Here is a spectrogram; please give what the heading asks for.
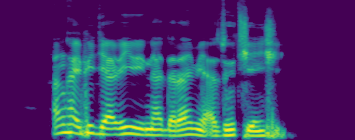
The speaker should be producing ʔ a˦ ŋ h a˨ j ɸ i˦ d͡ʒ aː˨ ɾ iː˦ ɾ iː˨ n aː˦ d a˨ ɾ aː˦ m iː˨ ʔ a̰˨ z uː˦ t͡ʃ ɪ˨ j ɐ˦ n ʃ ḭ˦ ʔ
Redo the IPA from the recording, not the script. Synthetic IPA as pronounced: ʔ a˦ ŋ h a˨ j ɸ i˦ d͡ʒ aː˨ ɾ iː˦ ɾ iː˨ n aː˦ d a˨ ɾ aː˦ m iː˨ ʔ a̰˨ z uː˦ t͡ʃ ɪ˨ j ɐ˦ n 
